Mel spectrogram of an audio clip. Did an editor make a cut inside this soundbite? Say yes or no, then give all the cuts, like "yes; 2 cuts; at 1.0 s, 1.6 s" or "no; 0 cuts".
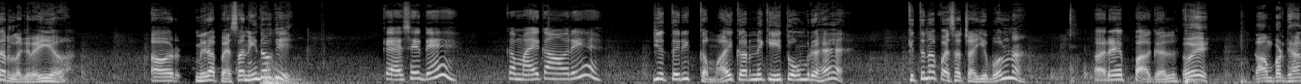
no; 0 cuts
